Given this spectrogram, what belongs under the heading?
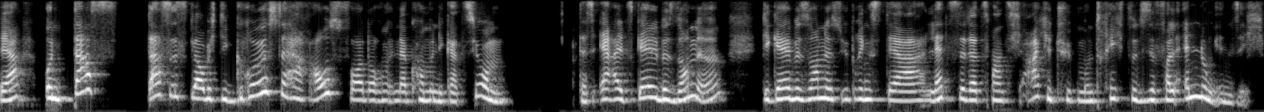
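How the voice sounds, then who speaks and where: Speaking at a moderate pace, a woman with an ordinary speaking voice uses a fairly high pitch with ordinary variation. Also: quiet background. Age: 40s. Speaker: podcast host, astrologer and relationship coach. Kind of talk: solo podcast monologue.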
